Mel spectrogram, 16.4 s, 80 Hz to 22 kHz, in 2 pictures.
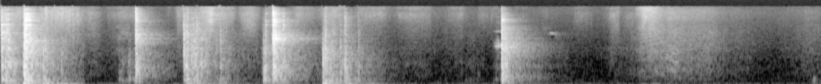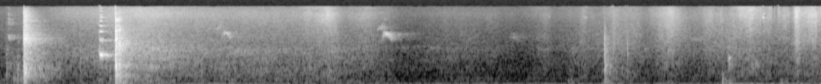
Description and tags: St Mullion Church Door Internal Shut 02
St Mullion Church door, opened and shut from the inside. Zoom H1 recorder.
wooden, metal, heavy, rec, Door, latch, field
